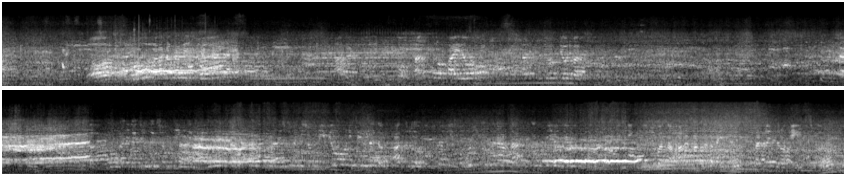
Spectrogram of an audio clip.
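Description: A racing car engine revs hard and drops as the car drifts through bends.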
